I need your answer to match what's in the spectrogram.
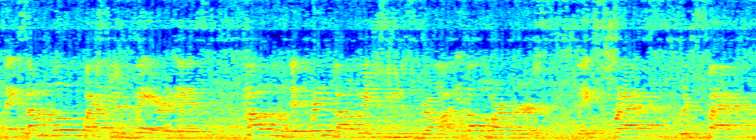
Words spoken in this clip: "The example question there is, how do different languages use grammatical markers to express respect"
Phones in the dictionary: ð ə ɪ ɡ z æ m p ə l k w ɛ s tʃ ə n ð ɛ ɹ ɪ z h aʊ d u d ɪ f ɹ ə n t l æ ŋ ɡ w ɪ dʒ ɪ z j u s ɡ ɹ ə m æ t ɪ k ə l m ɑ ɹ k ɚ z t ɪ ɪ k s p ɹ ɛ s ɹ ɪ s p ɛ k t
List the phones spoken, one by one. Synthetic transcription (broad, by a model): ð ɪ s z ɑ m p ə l k w ɛ s tʃ ə n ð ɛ ɹ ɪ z h aʊ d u d ɪ f ɹ ə n t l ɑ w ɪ ʃ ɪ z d ɹ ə m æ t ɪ k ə l m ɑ ɹ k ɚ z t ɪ ɪ k s p ɹ ɛ s ɹ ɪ s p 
